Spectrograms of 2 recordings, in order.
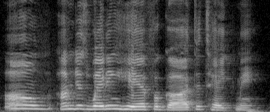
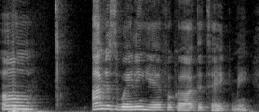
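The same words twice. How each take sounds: First: Put-on higher, mournful old aunt on the phone; mock sad old aunt. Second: Mock sad aunt. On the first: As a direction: sigh it out like a weary old aunt. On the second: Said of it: "She says that all the time".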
